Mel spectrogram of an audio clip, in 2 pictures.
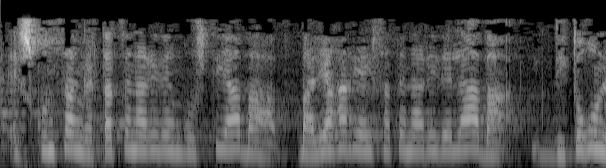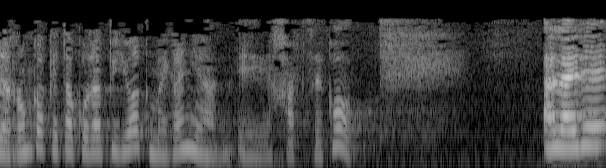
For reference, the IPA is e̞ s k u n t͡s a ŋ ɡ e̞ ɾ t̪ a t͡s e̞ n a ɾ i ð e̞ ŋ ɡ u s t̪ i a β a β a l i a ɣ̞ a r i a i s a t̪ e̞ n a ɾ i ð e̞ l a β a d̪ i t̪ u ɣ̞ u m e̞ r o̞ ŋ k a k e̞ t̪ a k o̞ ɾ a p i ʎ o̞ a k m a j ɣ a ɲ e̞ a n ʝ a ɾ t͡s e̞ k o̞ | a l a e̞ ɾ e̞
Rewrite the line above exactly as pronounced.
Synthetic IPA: e̞ s k u n t͡s a ŋ ɡ e̞ ɾ t̪ a t͡s e̞ n a ɾ i ð e̞ ŋ ɡ u s t̪ i a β a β a l i a ɣ̞ a r i a i s a t̪ e̞ n a ɾ i ð e̞ l a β a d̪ i t̪ u ɣ̞ u n e̞ r o̞ ŋ k a k e̞ t̪ a k o̞ ɾ a p i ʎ o̞ a k m a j ɣ a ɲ e̞ a n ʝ a ɾ t͡s e̞ k o̞ | a l a e̞ ɾ e̞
